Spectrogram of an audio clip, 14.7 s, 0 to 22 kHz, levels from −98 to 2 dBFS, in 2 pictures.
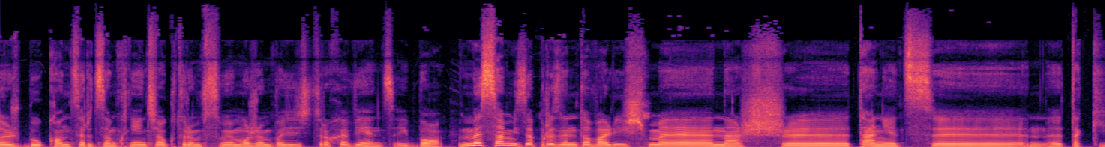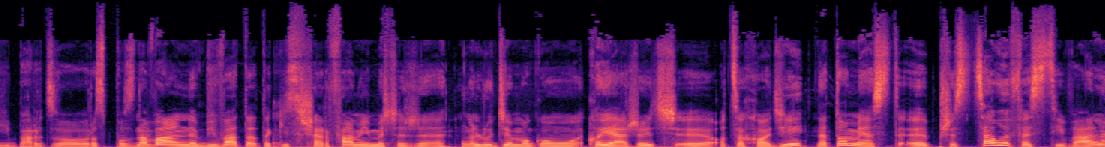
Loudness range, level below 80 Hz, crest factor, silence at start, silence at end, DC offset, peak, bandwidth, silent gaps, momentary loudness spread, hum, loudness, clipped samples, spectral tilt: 2 LU; -46 dBFS; 16 dB; 0 s; 0 s; under 0.1%; -4 dBFS; over 20 kHz; none; 7 LU; none; -21 LUFS; under 0.1%; -4.5 dB/octave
